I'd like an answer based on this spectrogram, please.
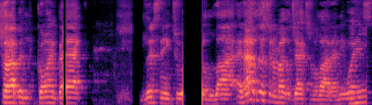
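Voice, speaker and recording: A man with an American accent and a normal speaking voice talks at a fairly quick pace. His pitch is fairly high, with ordinary variation. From US Midwest, Columbus Ohio. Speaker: singer in a music duo. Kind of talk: casual interview chat.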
